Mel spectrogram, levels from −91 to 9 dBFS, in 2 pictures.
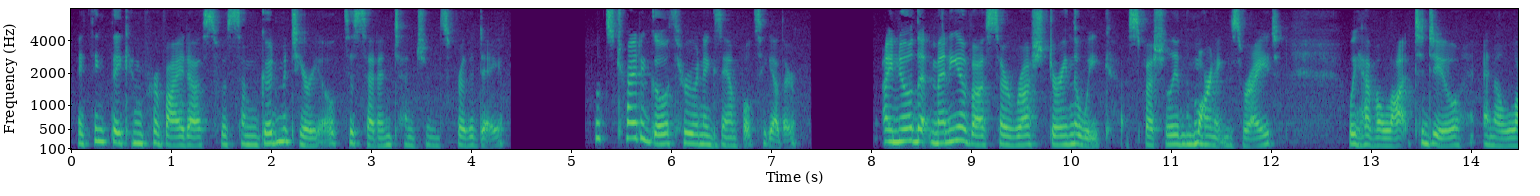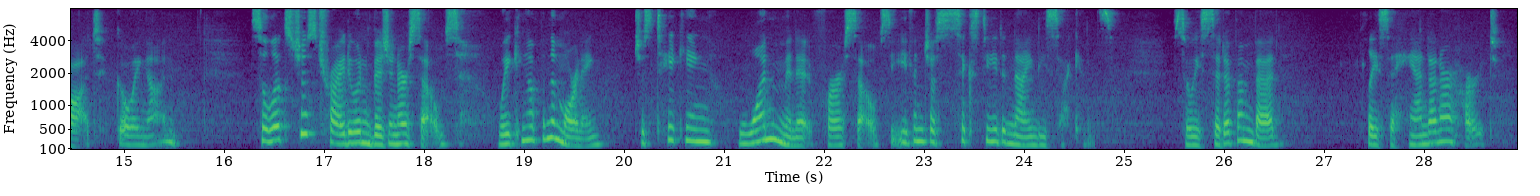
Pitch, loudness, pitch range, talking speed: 200 Hz, -21 LUFS, 175-240 Hz, 180 wpm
